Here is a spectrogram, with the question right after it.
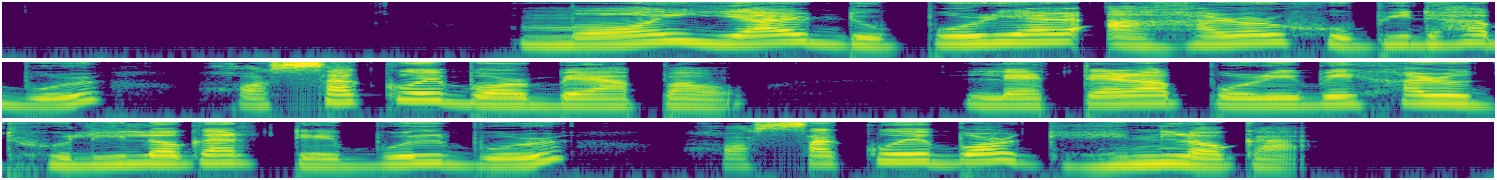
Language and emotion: Assamese, disgusted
